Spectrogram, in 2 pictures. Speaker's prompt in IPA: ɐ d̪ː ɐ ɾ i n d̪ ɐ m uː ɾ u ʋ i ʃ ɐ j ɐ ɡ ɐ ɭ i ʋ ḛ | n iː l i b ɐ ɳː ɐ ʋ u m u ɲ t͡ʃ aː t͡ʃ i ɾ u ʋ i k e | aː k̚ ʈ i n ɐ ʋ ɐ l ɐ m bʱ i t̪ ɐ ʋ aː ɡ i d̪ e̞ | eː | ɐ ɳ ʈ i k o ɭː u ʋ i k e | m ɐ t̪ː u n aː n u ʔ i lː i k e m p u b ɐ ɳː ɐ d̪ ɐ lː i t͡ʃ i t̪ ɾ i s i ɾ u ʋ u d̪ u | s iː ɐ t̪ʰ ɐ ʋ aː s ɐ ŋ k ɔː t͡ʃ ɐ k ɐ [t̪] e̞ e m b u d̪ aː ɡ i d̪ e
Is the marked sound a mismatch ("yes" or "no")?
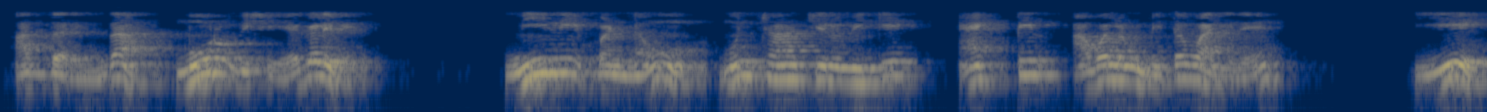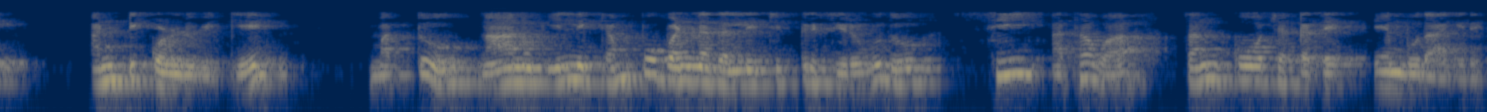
no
